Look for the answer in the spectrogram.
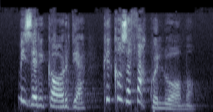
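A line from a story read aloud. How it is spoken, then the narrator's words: Exclaiming. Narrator (Italian): esclamò mia zia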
